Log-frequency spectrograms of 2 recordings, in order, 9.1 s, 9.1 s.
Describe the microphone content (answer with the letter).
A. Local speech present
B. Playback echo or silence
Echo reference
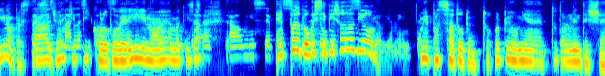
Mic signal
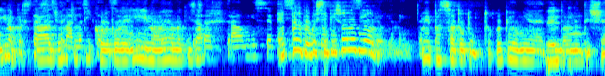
A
